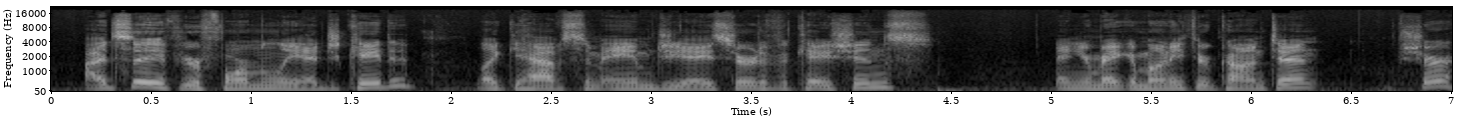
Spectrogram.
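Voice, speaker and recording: Fairly quick speech with a Wisconsin accent. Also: man, fairly high pitch for a man, ordinary pitch variation. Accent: Wisconsin (upper Midwest). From Wisconsin, US. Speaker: ski patroller and retail sales associate. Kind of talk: casual conversation.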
